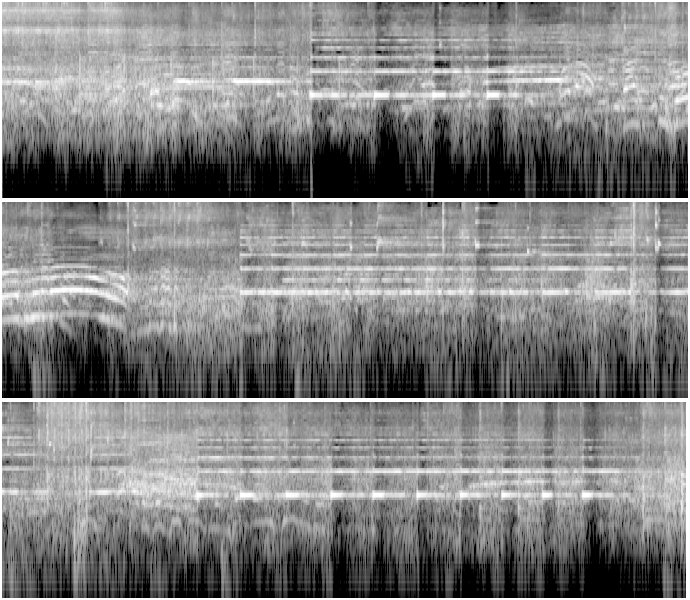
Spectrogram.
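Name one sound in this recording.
A shuttlecock is struck back and forth with rackets in a large echoing hall.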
